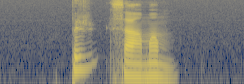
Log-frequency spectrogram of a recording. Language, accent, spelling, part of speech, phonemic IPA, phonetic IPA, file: Tamil, India, பிற்சாமம், noun, /pɪrtʃɑːmɐm/, [pɪrsäːmɐm], Ta-பிற்சாமம்.ogg
- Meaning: The fourth and last watch of the night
